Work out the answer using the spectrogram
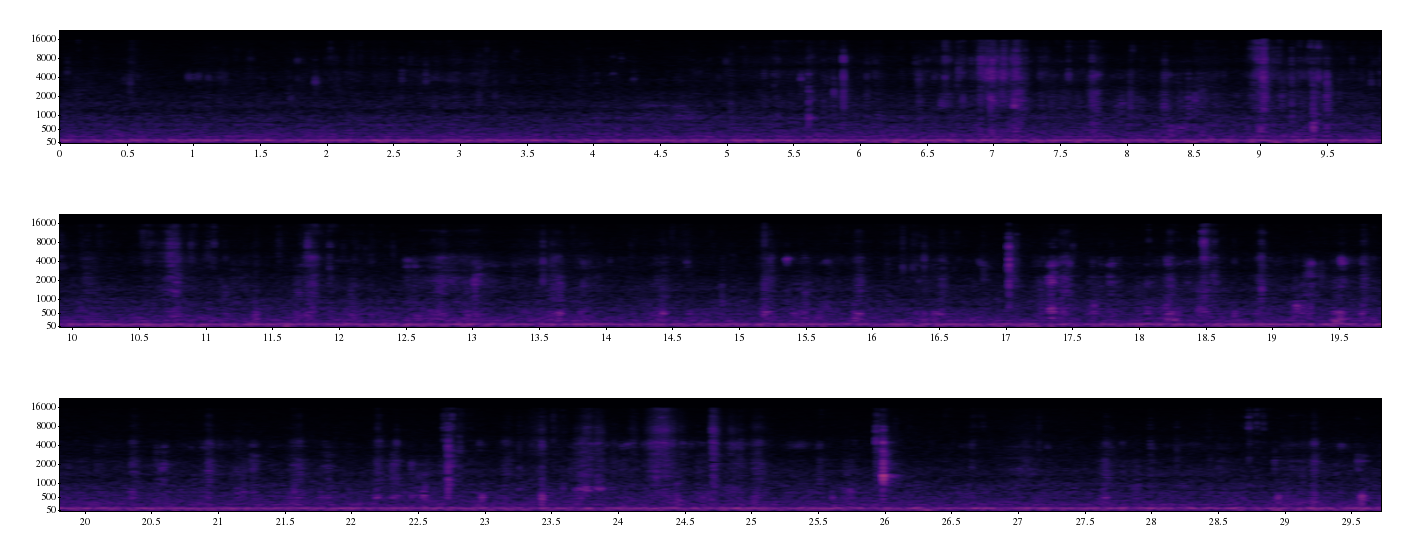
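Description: Close-up biting and chewing of a cajun catfish sandwich on cauliflower bread thins, with crunchy bites and many short mouth clicks scattered throughout, over a steady low hum.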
